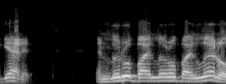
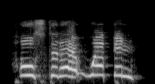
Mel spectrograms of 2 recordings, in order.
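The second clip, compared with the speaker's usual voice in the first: very high-pitched voice. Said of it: "he's got a high-pitched voice".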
